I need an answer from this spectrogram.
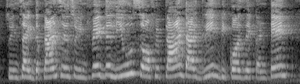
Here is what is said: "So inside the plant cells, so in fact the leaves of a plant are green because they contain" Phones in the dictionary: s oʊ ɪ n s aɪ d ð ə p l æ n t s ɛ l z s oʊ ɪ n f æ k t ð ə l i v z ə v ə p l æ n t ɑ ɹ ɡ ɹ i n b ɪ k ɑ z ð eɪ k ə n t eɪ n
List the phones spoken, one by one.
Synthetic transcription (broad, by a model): s oʊ ɪ n s aɪ d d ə p l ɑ n t s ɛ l s oʊ ɪ n f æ k t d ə l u z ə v ə p l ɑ n t ɑ ɹ ɡ ɹ i n b ɪ k ɑ z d eɪ k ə n t eɪ n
